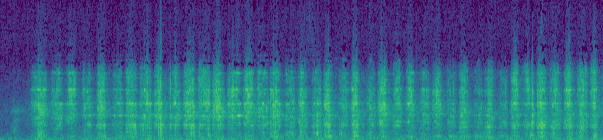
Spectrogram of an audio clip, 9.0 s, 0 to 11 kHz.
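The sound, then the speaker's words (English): A rasp files a horse's hoof in steady back-and-forth strokes, about two per second, each a dry, gritty scrape. The rhythm holds evenly throughout with no voices. “10, take one, filing horse's hoof.”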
